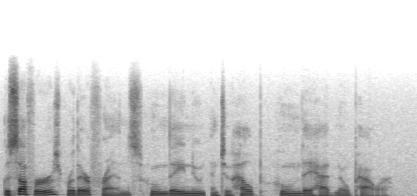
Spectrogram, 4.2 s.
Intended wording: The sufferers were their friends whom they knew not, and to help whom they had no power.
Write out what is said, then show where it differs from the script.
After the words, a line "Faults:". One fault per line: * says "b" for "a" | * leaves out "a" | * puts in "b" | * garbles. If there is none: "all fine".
The sufferers were their friends whom they knew and to help whom they had no power.
Faults:
* leaves out "not"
